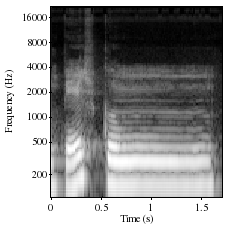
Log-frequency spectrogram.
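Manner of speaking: کن with the noon held long in the nose, no waw sound; slow nasal kun. Shown as a demonstration. Quran teacher showing the held noon in kun. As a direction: stretch کن into a long nasal hum. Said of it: "واو کی آواز نہیں نکالنی، نون کی آواز ہی نکالنی ہے".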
